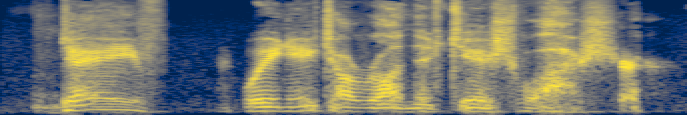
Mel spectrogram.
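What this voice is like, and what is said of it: Batman-style character voice impression. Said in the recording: “my Christian Bale Batman impression ... that is the worst Newsies impression I've ever heard”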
